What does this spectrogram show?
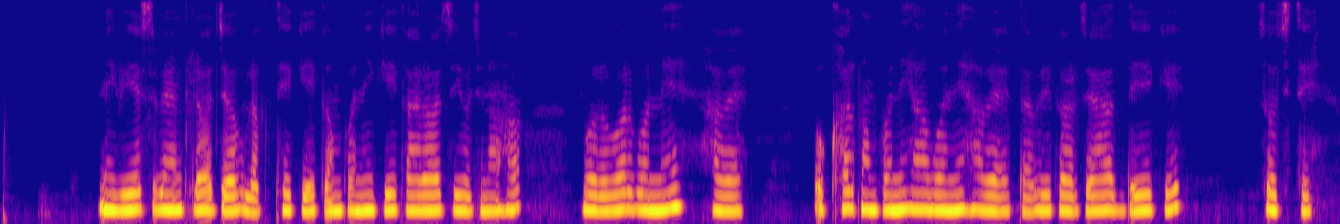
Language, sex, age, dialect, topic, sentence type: Chhattisgarhi, female, 31-35, Eastern, banking, statement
